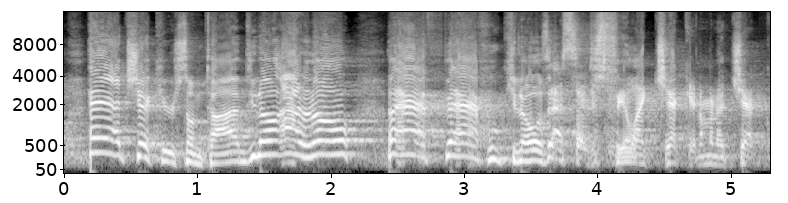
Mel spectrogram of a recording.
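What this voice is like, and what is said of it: Puts on an unidentified accent. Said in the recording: “What is that accent?”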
